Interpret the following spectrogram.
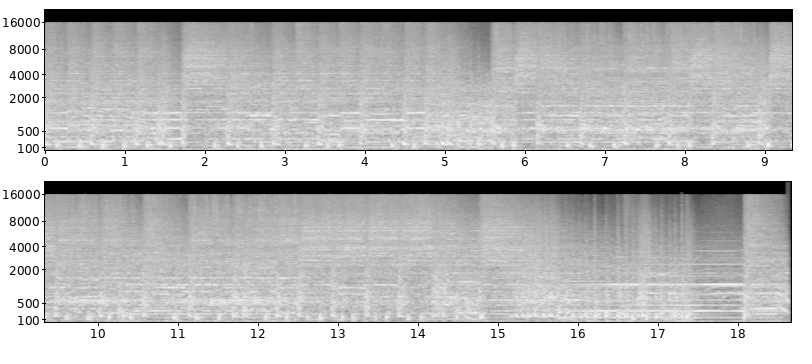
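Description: A live punk rock band playing loud in a small basement: drum kit with bass drum, snare and crashing cymbals, over distorted electric guitars and bass. Near the end the cymbals drop away and a few held notes ring on.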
